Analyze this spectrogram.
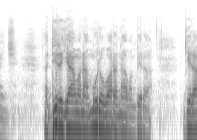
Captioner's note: speaking in Ngunnawal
